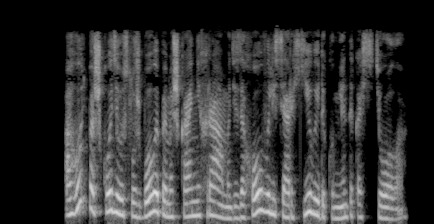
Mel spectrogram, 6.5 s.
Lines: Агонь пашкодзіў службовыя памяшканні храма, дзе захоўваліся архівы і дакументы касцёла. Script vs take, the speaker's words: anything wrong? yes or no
no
